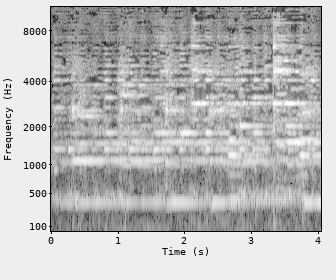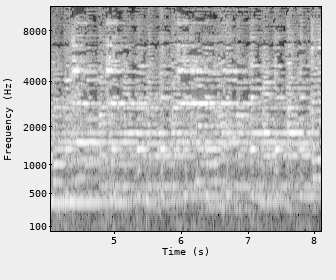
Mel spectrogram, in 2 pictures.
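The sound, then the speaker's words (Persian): Camel bells ring faintly and continuously, with many overlapping metallic strikes in a steady jingle and no clear pauses. “گوش ابو طالب را زنگ پای شتران و آهنگ کلام بهیرا پر کرده بود.”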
